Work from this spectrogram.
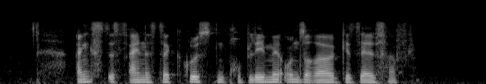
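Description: Nothing in this speech recording registers as a technical fault; the top of the spectrum stops near 7.7 kHz, and the sound points to the AMR wideband (HD Voice) codec running at one of its higher rates, around 18 kbit/s, with any coding damage faint at most.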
